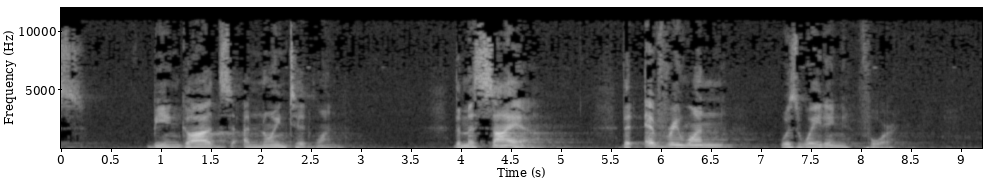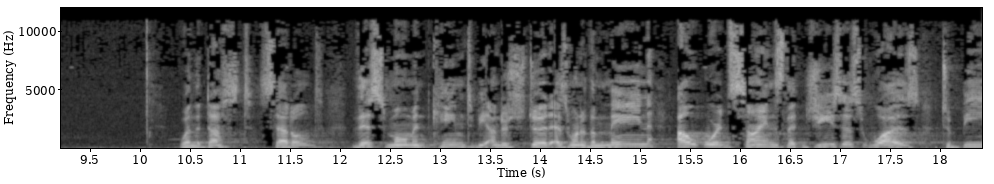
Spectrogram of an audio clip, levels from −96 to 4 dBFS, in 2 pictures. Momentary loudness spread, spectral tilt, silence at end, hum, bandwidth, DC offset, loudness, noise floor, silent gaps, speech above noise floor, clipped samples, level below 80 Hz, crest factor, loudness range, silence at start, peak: 16 LU; -3.5 dB/octave; 0 s; none; 11.5 kHz; under 0.1%; -25 LUFS; -59 dBFS; none; 34 dB; under 0.1%; -50 dBFS; 22 dB; 9 LU; 0 s; -4 dBFS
